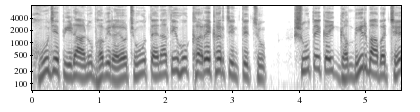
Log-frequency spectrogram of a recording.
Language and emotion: Gujarati, fearful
